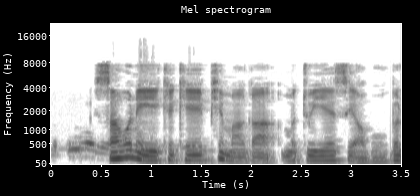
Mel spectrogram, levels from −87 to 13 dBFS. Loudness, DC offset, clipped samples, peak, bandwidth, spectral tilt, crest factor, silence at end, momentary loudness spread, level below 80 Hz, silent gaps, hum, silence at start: -22 LUFS; under 0.1%; under 0.1%; -6 dBFS; 11 kHz; -4 dB/octave; 18 dB; 0 s; 11 LU; -44 dBFS; none; none; 0 s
